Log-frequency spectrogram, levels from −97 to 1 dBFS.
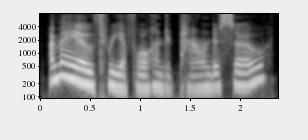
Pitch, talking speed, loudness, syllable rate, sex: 195 Hz, 250 wpm, -19 LUFS, 5.2 syllables/s, female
